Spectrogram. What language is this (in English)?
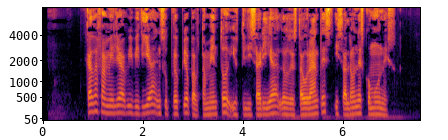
Spanish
